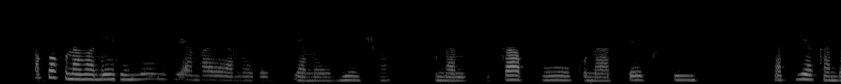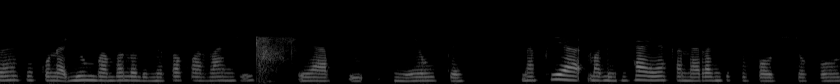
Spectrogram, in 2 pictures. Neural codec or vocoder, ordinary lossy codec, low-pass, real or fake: codec, 44.1 kHz, 7.8 kbps, Pupu-Codec; Opus, 16 kbps; 3.6 kHz; fake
